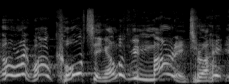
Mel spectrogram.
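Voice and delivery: high, laughing mock astonishment; mock surprise. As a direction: play up the shock at "courting". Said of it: "I was like".

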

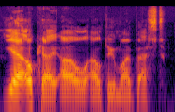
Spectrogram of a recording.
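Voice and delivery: normal talking voice

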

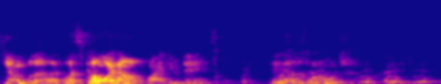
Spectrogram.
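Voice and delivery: a hint of a cranky old man, rising high by the end; mock old man scolding a dancer; straggly old man voice. Old man scolding a younger dancer, lightly voiced and rising. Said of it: "do I get that straggly voice too".

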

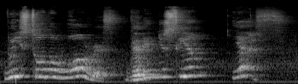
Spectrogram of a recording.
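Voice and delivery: high, eager insistence; eager agreement. Real, not acted. Teacher tells the children she saw the walrus too, high and eager. Teacher siding with Flynn to kids.

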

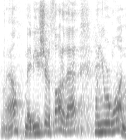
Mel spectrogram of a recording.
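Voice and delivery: ordinary delivery

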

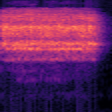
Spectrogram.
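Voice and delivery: unvoiced shushing like pouring water; long whispery "shh" sound effect; watering can noise. Shown as a demonstration. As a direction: imitate water sprinkling with a shh.

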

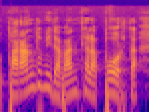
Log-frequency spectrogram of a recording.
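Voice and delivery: usual speaking voice

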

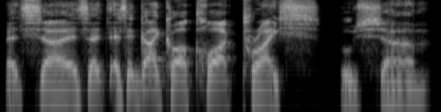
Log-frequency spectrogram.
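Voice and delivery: lightly voiced New York boss briefing; brief detectives in a New York accent; matter-of-fact precinct chief; police chief.

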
